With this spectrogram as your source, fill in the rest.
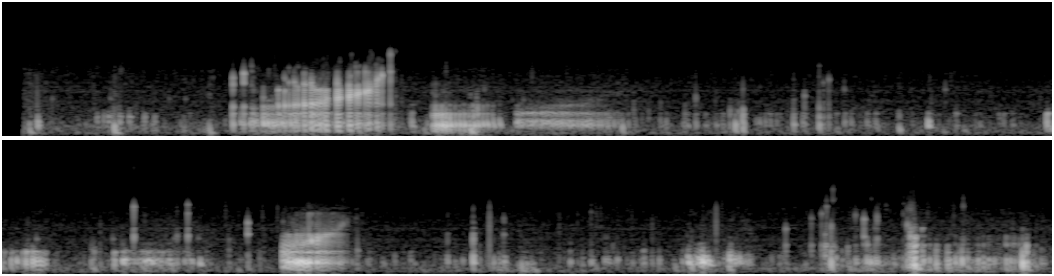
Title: Stomach growling ( vore audio) for @Brushathepaint #vore #audio #love #stomach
